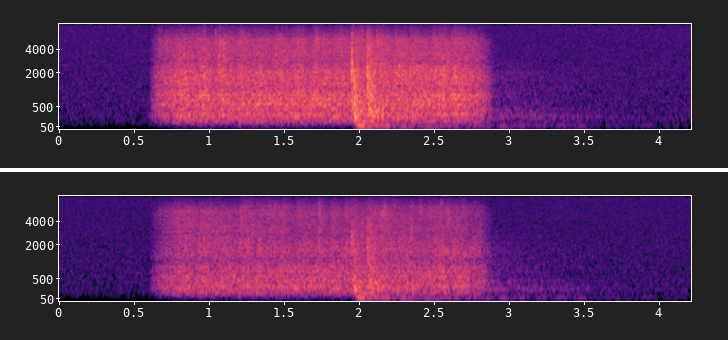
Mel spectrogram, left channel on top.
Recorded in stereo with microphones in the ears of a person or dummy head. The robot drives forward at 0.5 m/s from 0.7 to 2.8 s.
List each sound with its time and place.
1.9 s a gunshot: 35° left (ahead or behind), 0.5 m; by 2.3 s 30° left (ahead or behind), 0.7 m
